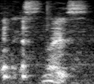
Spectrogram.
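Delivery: ordinary delivery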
